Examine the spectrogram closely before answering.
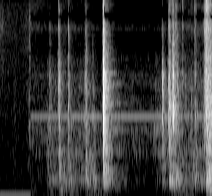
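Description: A button clicks.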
